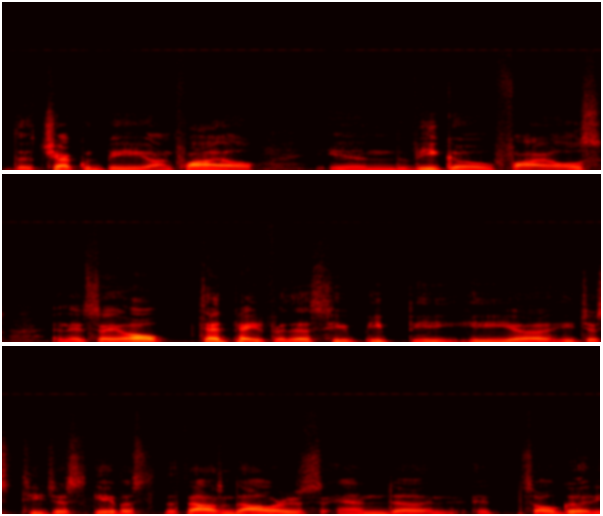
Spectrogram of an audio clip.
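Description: A man giving a detailed, deliberate explanation as an interview guest, often pausing and restarting. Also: low voice, dry recording.

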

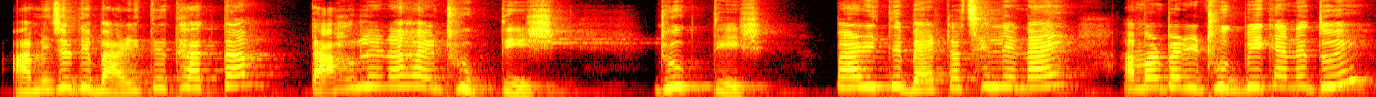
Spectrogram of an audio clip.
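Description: A woman's voice: extremely high pitch, moderate pace, fairly bright tone, pitched above the performer's own voice. A woman voicing a proud, hot-tempered village blacksmith who scolds indignantly in a storybook reading. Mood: angry.

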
